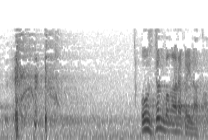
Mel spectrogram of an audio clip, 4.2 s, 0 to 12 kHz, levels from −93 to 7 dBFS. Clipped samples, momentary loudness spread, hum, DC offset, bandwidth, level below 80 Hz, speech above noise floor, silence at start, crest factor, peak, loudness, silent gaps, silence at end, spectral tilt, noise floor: under 0.1%; 24 LU; none; under 0.1%; 6.6 kHz; -50 dBFS; 22 dB; 0 s; 22 dB; -6 dBFS; -26 LUFS; none; 0 s; -6 dB/octave; -47 dBFS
